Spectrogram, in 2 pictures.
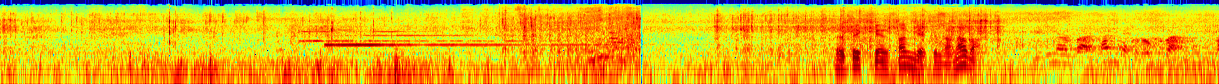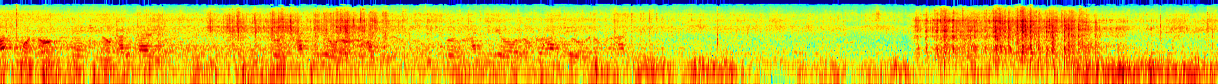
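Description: Skis scrape and hiss across hard snow.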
